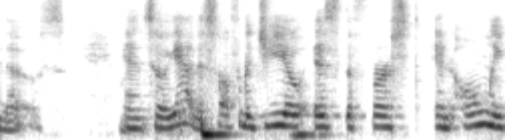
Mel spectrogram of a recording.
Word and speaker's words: solfeggio: The solfeggio.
